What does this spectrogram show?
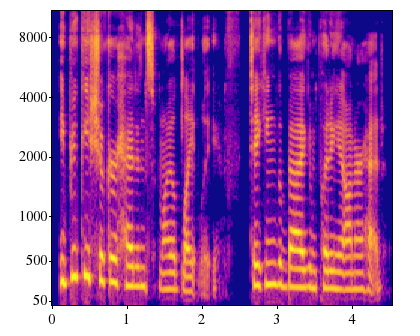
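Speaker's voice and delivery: ordinary delivery, nothing marked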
